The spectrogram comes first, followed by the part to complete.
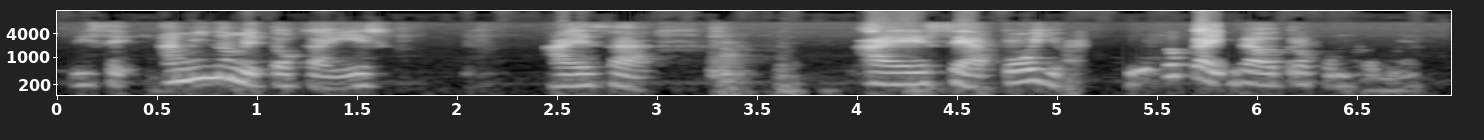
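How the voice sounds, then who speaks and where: A woman's voice: medium pitch, lively intonation, measured pace, a little hiss or hum, low-quality recording. A middle-aged woman, a mother giving personal testimony in an interview and reenacting conversations with her son. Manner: emotional storytelling, reenacting dialogue, repeating phrases. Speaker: grieving mother of a police officer.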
